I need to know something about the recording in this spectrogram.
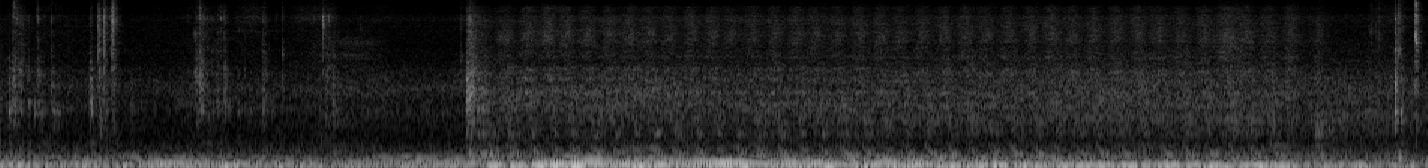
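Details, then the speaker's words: Turbo Tofaş Doğan in neutral: the starter cranks steadily for several seconds and the engine turns over but never catches. Crank no start; the owner suspects one connection was left unhooked. "Çalışmayacak. Niye gelmedi lan Özkan? Bir tane eksik bağladık herhalde."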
